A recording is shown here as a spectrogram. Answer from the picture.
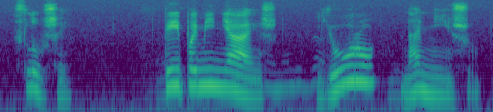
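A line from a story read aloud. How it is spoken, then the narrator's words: Calm. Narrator (Russian): Вера спокойно сказала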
